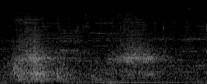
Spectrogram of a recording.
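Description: A woman's hard breathing while doing a jumping exercise: two short, noisy breaths, the first just after the start and the second about a second later.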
